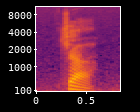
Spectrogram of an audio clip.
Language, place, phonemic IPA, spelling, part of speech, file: Jèrriais, Jersey, /t͡ʃœ/, tchoeu, noun, Jer-Tchoeu.ogg
- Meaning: 1. heart 2. courage 3. sweetheart, darling 4. choir, chorus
